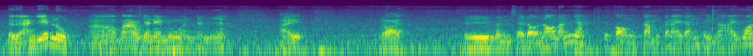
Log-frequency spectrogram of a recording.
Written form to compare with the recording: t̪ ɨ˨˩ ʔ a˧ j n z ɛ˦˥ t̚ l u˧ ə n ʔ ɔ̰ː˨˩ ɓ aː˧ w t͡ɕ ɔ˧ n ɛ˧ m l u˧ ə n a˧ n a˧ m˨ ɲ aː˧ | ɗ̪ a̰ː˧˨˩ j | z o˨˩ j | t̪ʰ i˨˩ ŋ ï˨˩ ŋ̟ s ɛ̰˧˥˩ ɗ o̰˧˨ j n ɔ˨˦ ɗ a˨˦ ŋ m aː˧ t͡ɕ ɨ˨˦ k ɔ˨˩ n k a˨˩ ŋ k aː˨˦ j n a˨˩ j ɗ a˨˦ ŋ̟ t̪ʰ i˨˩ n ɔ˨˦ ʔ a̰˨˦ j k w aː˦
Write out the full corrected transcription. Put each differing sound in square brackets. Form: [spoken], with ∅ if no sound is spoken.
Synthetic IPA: t̪ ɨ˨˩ ʔ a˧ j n z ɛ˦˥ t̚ l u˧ ə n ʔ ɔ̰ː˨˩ ɓ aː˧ w t͡ɕ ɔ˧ n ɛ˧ m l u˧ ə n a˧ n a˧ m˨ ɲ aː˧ | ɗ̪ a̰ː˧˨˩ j | z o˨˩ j | t̪ʰ i˨˩ [m] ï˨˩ ŋ̟ s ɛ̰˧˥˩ ɗ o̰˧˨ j n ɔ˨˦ ɗ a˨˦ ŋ [ɲ] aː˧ t͡ɕ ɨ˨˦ k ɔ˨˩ n k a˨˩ [m] k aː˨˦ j n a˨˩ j ɗ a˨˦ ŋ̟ t̪ʰ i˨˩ n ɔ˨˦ ʔ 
